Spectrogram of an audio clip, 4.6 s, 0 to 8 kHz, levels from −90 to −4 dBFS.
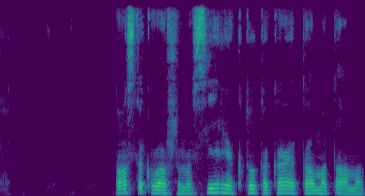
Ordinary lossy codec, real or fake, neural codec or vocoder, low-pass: none; fake; codec, 16 kHz, 4.8 kbps, FACodec; none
